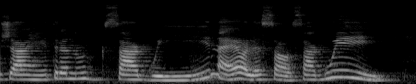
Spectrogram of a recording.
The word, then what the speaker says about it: sagui: como é olha só na palavra Sagui Aí sim olha eu já pronuncio eo Sagui o já entra na pronúncia não é isso aí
